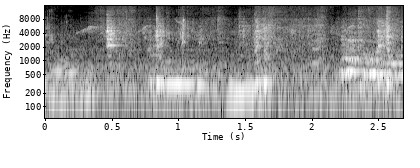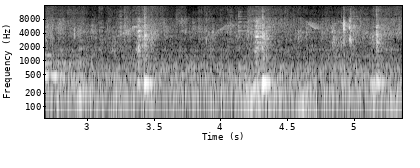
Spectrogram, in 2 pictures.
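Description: Close-up mouth sounds of a person eating rice with the hand: chewing with scattered wet clicks and lip smacks, along with a few short low hums.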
